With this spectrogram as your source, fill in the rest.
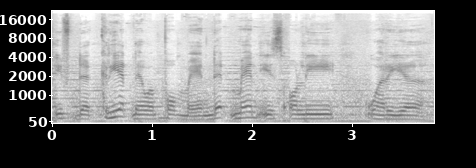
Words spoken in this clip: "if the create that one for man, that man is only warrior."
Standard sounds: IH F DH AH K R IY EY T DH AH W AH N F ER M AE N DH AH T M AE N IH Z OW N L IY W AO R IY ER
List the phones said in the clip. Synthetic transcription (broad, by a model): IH F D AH K R IY EY T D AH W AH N P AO M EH N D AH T M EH N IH S OW N L IY W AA R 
